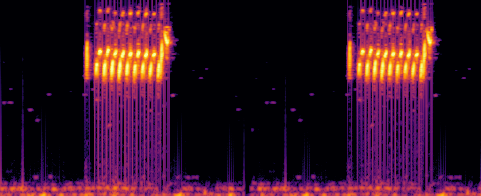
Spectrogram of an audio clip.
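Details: Caged European goldfinch song extract: two bursts of rapid, bright twittering notes about a second long each, separated by a quiet gap with faint low background thuds.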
